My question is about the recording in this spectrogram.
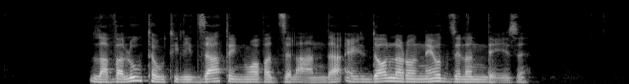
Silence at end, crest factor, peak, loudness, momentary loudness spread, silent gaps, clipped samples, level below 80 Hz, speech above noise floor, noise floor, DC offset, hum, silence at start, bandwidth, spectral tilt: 1 s; 18 dB; -2 dBFS; -19 LUFS; 8 LU; none; under 0.1%; -58 dBFS; 52 dB; -70 dBFS; under 0.1%; none; 0.9 s; 11.5 kHz; -6.5 dB/octave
